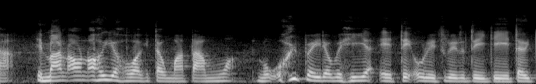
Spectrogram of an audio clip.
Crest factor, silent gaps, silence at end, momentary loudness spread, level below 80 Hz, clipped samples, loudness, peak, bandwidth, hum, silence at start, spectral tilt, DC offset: 14 dB; none; 0 s; 7 LU; -64 dBFS; under 0.1%; -15 LUFS; 0 dBFS; 8.2 kHz; none; 0 s; -8.5 dB/octave; under 0.1%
